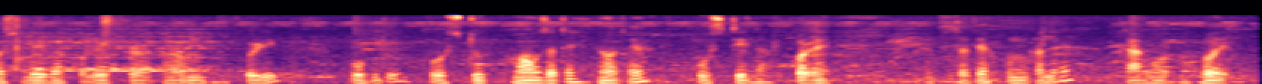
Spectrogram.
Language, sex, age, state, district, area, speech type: Assamese, male, 30-45, Assam, Darrang, rural, spontaneous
